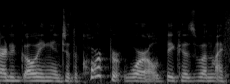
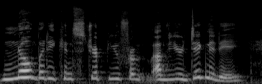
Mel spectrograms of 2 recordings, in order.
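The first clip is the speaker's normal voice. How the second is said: really angry scolding tone, pitched up; 7 semitones higher than usual. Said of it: "in really angry tones".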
